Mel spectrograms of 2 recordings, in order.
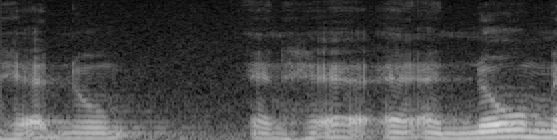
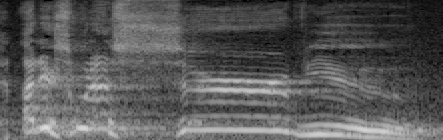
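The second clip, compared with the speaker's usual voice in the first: much higher and louder, slow and pleading; high pleading son; 11 semitones higher, 5 dB louder than usual. Retold or imitated. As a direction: cry it up high to Dad, slow and earnest. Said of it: "his attitude is".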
